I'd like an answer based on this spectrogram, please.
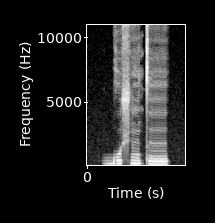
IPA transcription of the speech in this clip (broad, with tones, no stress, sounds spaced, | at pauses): ɡ͡b o˧ ʃ ĩ˧ t e˧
